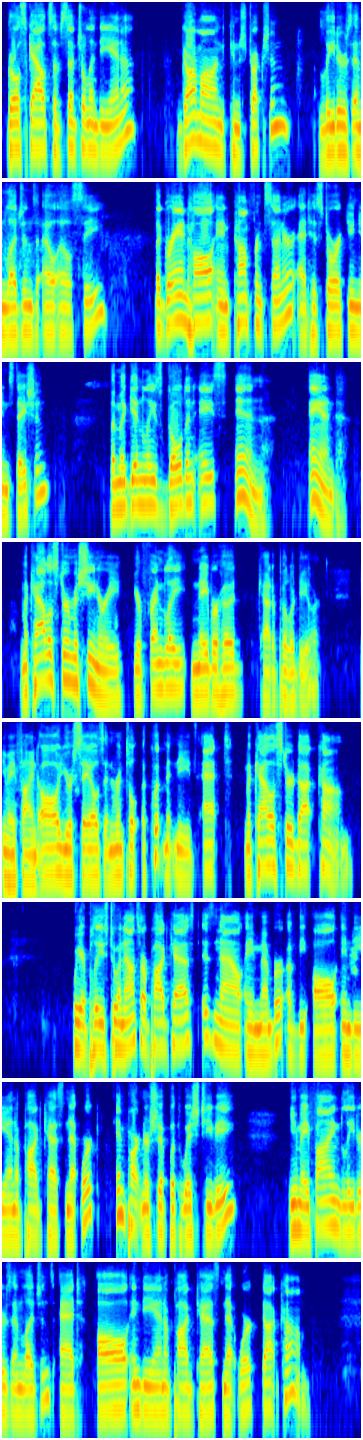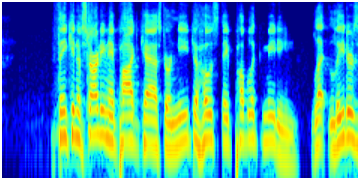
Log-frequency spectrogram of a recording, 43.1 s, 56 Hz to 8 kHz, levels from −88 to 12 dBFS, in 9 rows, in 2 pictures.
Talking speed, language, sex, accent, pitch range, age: 125 wpm, English, male, American, 115-145 Hz, 30-49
